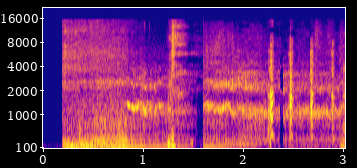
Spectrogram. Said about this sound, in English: He does a little spin out. He's in this beautiful convertible. It's either a Corvette or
